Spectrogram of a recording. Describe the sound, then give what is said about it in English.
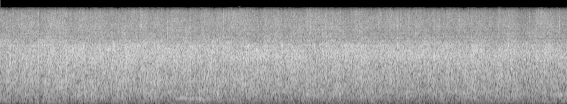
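A large audience at the Amex claps steadily to welcome the evening's panel, sustained dense applause that stays loud and even for several seconds, with no voices standing out above it. “I know you're going to give them a big round of applause, aren't you?”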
